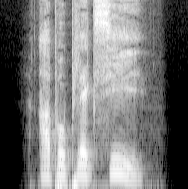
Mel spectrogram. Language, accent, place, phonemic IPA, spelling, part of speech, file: German, Germany, Berlin, /apoplɛˈksiː/, Apoplexie, noun, De-Apoplexie.ogg
- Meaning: apoplexy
